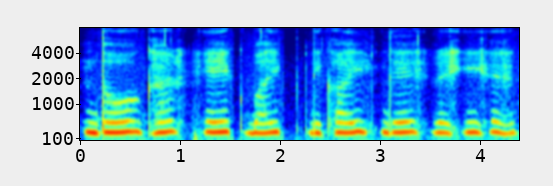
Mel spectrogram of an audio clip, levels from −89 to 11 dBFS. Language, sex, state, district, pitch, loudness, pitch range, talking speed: Hindi, female, Uttar Pradesh, Saharanpur, 260 Hz, -12 LUFS, 255-270 Hz, 110 wpm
